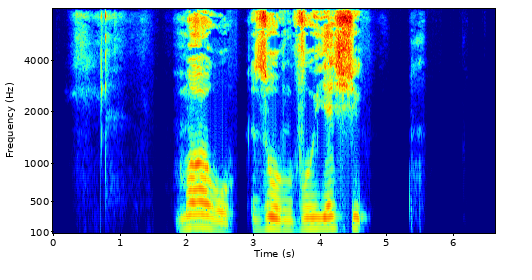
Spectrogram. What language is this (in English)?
Ngomba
